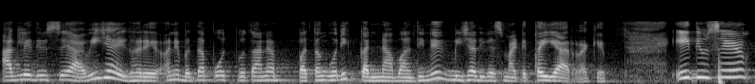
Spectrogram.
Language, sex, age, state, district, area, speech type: Gujarati, female, 60+, Gujarat, Surat, urban, spontaneous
